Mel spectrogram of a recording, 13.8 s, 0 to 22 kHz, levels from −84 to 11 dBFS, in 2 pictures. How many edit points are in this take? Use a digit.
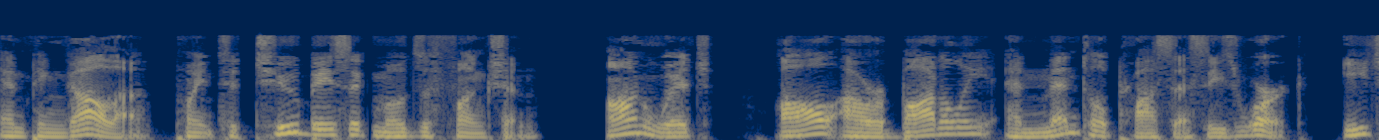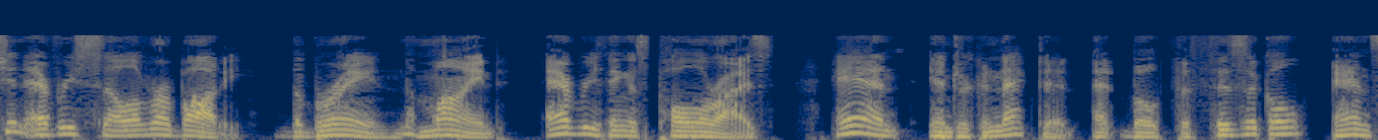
2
